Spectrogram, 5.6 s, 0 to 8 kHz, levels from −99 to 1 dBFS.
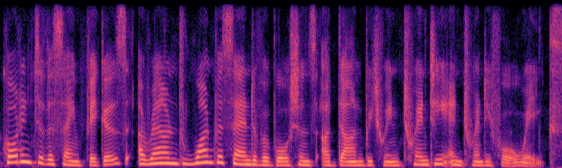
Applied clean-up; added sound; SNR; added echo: neural mask model Resemble Enhance denoiser.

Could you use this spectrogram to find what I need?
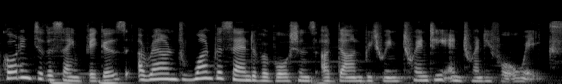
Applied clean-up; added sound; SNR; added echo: classical method log-MMSE.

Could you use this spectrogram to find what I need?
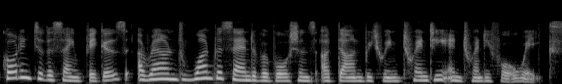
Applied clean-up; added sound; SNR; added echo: neural mask model DeepFilterNet 3.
